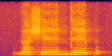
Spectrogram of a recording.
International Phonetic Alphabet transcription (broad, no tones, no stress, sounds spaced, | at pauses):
ɡ a ʃ ɛː n d ɛ p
